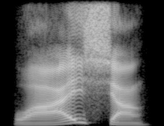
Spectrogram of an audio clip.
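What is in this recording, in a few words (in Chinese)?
"外向", Chinese; HSK6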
